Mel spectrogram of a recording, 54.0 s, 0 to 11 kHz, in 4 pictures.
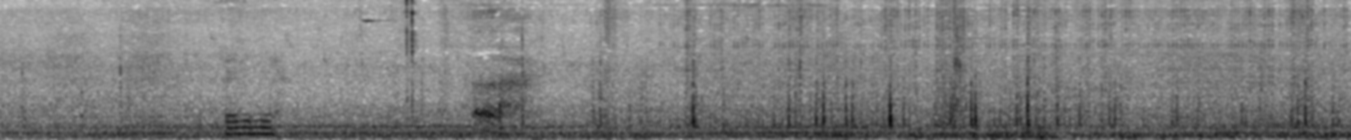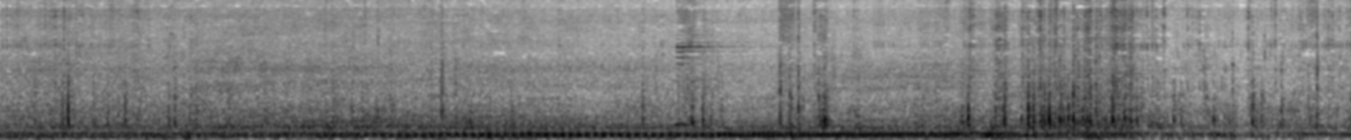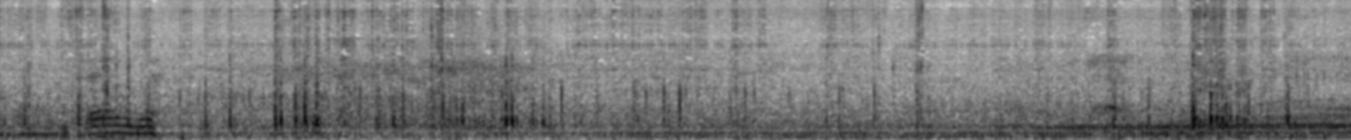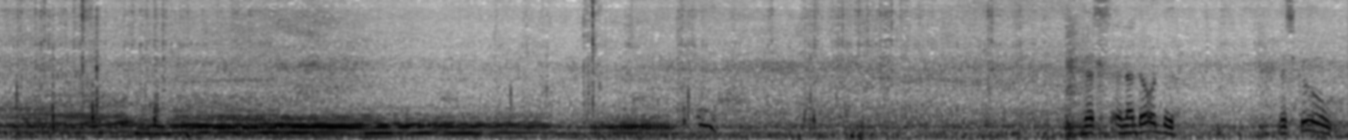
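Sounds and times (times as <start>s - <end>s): road traffic: 0.0s - 54.0s.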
